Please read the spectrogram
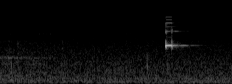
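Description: A single short, high electronic beep from the LTL Acorn 5210A trail camera, about a second and a half in, as a button is pressed to leave playback.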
